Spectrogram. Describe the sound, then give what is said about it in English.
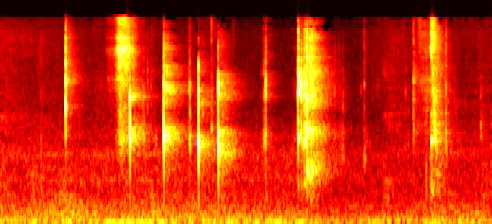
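A beer can being cracked open: several sharp clicks and crinkles from fiddling with the tab, then a brief pop with a short fizzing hiss, and one last click. No one speaks. “Let's crack this first.”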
